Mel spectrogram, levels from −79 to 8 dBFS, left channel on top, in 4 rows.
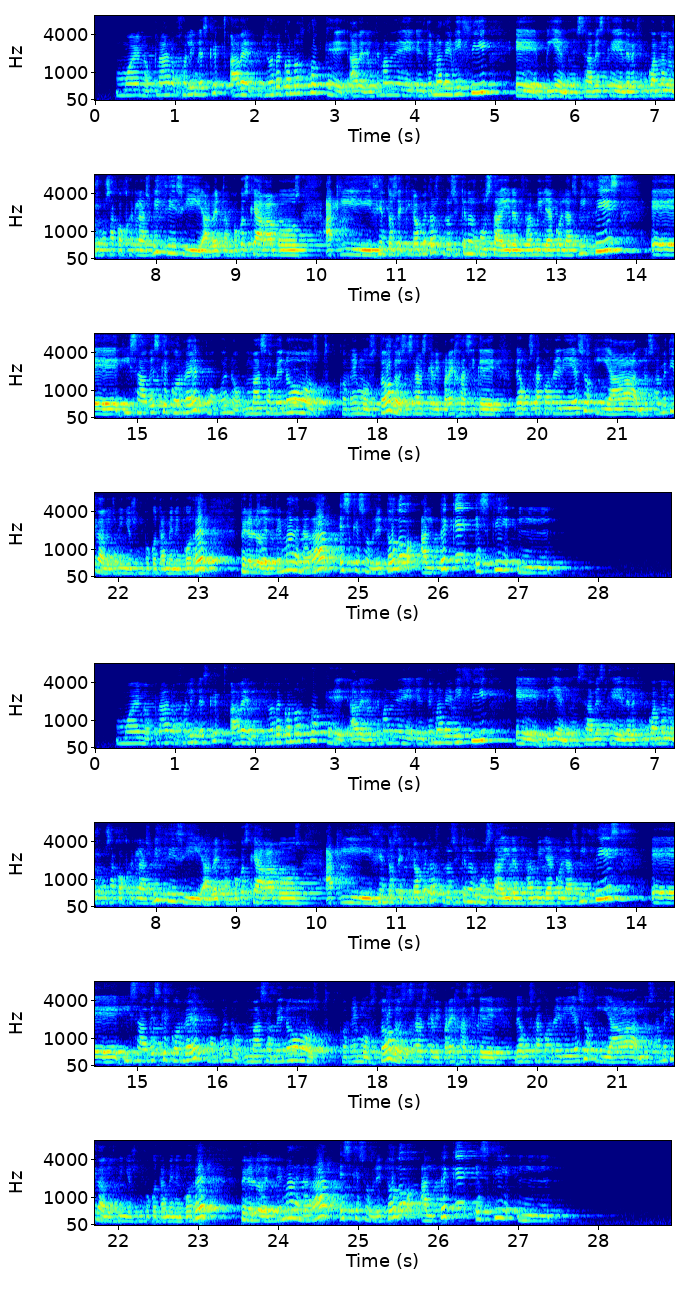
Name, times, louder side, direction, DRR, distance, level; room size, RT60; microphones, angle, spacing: voice 1, 0.3-5.0 5.2-17.3 17.5-23.3 23.5-27.5, left 2 dB, 35° left, 2 dB, 2.4 m, -27 dB
26.5 x 20.0 x 7.6 m, 0.93 s
head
